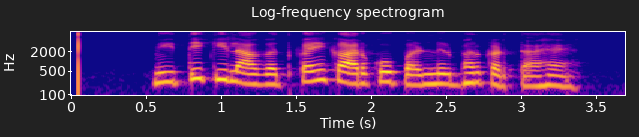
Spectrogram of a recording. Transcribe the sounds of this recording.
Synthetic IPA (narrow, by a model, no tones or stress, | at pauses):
niːt̪ikilaːɡət̪kɐĩkaːɾkõpɐɾnɪɾbʱəɾkɐɾt̪aɦɛː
